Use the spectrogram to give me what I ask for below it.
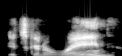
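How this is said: The voice rises at the end. The speaker is unsure, almost asking a question. "if I use rising intonation or final rising intonation"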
